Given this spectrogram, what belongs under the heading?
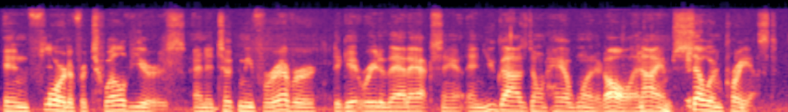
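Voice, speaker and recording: Male co-host, fairly high voice, conversational and informal. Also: moderate pace, hardly any pauses. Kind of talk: casual chat.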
